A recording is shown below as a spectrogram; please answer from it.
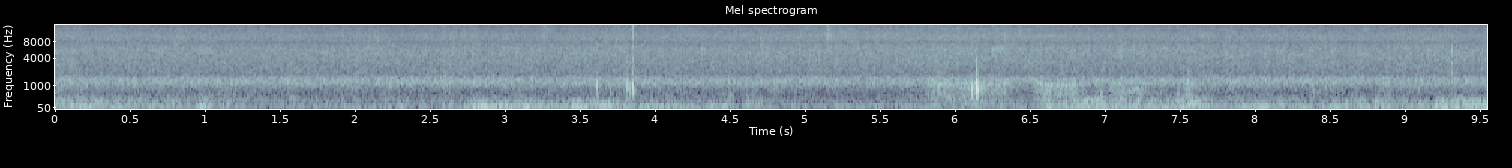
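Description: Night thunderstorm with steady rain hiss and low rumbling thunder rolling through, a sharp crack midway, continuous and moderately loud, with no voices.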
